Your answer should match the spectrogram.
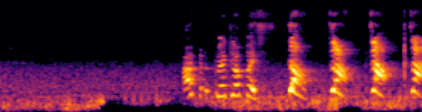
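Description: A young girl's high-pitched playful vocalizing without words: a run of short, loud, falling calls about two a second, starting about two seconds in.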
